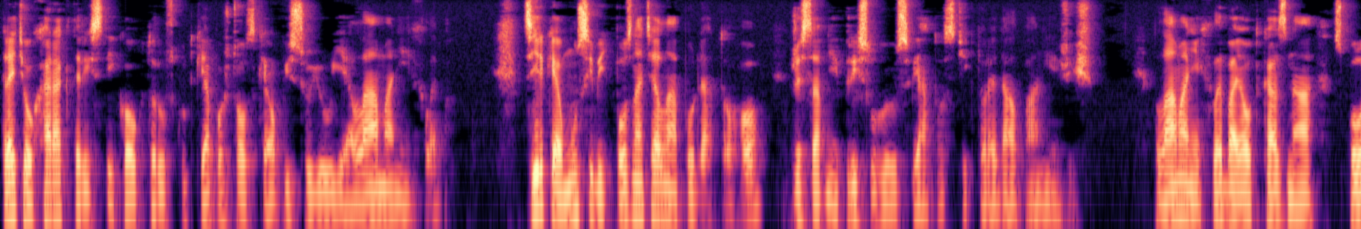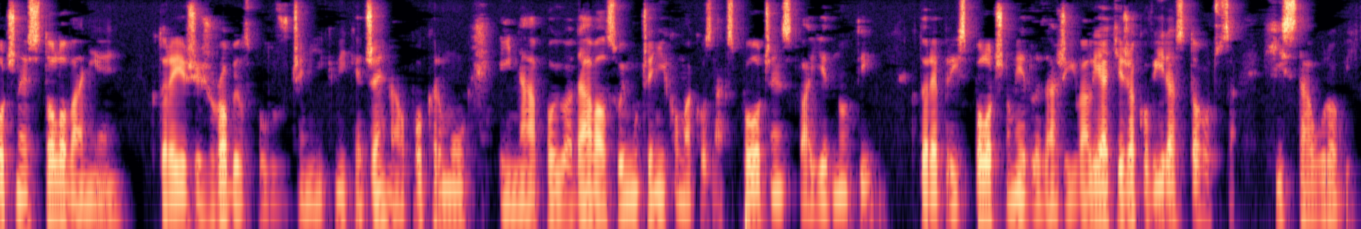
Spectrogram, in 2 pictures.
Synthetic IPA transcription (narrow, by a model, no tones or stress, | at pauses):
t̪ɾɛcɔʊxaɾakt̪ɛɾist̪ikɔʊk̚t̪ɔɾuːskut̪kiapɔʃt̪ɔlskɛːɔpisujuːjɛlaːmaɲɪɛxlɛ̰ba | t͡siɾkɛʊmusiːbic̚pɔznacɛʎnaːpɔd̪ʎat̪ɔ̰ɦɔ | ʒ̥ɛsavɲɛjpɾisluɦujuːsʋɪat̪ɔscikt̪ɔɾɛːd̪alpa̰ːnjɛ̰ʒiʃ | laːmaɲɪɛxlɛbajɛɔt̪kaznaspɔlɔt͡ʃnɛːst̪ɔlɔʋaɲɪɛ̰ | kt̪ɔɾɛːjɛʒiʒɾɔbilspɔluzut͡ʃɛɲḭːkmikɛɟʒɛɦnalpɔkr̩muinaːpɔjuad̪aːʋalsʋɔjimut͡ʃɛɲiːkɔmakɔzna̰kspɔlɔt͡ʃɛnst̪ʋa̰jɛd̪̚nɔt̪i | kt̪ɔɾɛːpɾispɔlɔt͡ʃnɔmjɛd̪lɛzaʒiːʋaliacɪɛʒakɔʋiːɾast̪ɔɦɔt͡ʃɔ̥sa | xist̪aːuɾɔbic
